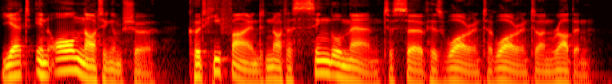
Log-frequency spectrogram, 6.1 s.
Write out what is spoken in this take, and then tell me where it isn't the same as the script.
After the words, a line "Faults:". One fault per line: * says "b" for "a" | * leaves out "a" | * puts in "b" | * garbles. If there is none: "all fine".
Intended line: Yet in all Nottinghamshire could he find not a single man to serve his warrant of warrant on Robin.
Yet in all Nottinghamshire could he find not a single man to serve his warrant of warrant on Robin.
Faults:
all fine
